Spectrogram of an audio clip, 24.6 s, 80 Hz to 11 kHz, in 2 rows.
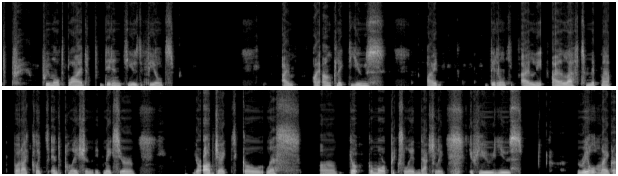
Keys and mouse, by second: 16.5-18.7 middle drag, 19.1-20.3 middle drag, 20.7 middle drag, 20.9 middle click, 21.0 drag, 21.1 middle drag, 21.5-22.6 middle drag, 23.2-24.5 middle drag.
